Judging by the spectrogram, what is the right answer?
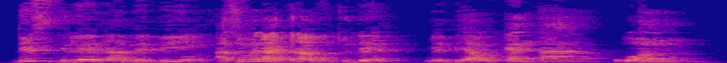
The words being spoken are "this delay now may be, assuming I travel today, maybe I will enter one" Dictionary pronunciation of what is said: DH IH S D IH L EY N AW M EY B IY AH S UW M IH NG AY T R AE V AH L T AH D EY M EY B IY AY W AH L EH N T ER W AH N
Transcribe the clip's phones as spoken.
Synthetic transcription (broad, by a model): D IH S D IH L EY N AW M EY B IY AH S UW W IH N AY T R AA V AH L T AH D EY M EY B IY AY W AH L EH N T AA W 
